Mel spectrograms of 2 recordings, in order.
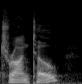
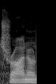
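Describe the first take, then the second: First: The last T sound is fully pronounced. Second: The last T sound is dropped. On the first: The speaker is not a local. "not Toronto" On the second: The speaker is a local. "you know I'm local because I said Toronto"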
